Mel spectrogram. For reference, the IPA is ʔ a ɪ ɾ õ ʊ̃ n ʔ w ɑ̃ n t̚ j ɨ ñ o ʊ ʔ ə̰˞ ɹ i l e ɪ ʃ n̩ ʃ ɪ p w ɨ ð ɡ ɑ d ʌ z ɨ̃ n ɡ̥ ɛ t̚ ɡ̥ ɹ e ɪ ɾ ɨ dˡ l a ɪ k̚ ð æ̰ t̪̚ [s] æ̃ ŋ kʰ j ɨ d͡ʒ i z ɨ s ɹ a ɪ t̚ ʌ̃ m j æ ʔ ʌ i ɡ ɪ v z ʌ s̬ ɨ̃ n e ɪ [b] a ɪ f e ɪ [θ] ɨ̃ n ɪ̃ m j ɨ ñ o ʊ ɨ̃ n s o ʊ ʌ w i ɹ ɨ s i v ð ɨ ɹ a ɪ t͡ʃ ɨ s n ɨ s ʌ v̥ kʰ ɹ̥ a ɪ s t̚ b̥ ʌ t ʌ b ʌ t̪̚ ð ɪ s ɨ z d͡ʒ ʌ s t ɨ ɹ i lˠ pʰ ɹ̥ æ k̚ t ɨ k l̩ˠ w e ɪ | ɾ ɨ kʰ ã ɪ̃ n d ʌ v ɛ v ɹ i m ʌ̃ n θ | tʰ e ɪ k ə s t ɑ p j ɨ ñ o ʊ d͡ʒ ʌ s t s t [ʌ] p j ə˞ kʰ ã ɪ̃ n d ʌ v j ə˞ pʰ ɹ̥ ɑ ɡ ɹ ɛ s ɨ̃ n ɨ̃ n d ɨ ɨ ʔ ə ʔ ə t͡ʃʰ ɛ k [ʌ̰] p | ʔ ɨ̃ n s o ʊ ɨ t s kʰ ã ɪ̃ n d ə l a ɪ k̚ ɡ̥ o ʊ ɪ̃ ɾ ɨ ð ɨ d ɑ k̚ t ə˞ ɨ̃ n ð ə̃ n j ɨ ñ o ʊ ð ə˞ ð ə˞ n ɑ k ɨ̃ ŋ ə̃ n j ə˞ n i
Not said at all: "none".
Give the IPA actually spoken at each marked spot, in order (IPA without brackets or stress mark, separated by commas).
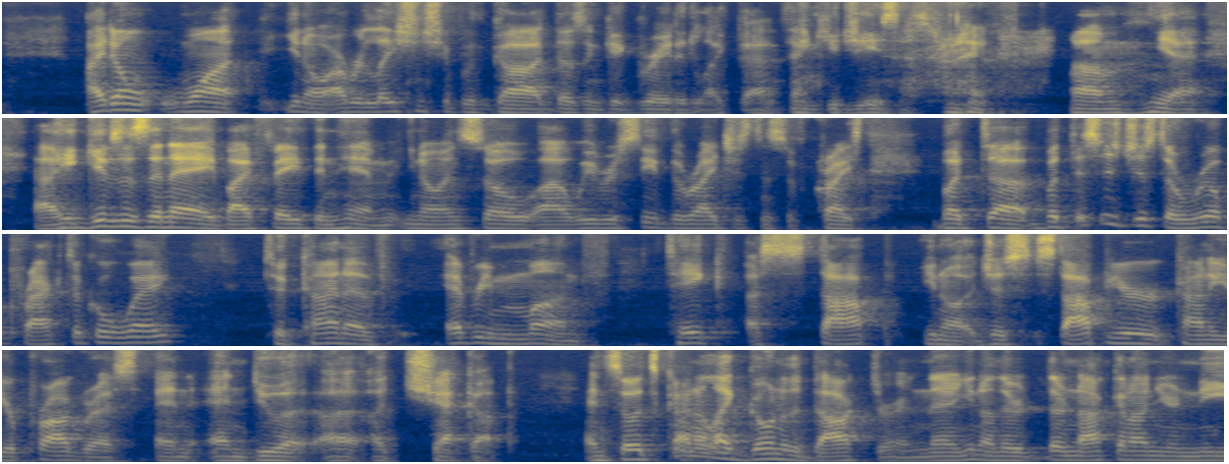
θ, b, θ, ɑ, ʌ̰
